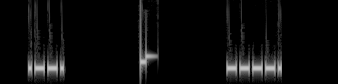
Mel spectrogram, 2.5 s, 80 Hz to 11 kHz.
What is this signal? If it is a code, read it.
Morse code, heard as a keyed tone, about 52 wpm, 700 Hz. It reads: P 9
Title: Single Letter-Number - Rapid-Fire 50wpm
